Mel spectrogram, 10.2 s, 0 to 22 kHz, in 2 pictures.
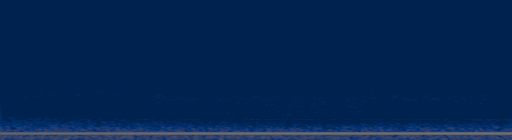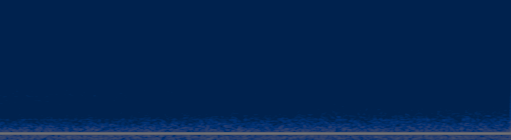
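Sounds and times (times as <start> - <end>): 
simple clear pure tone played into one ear: 0.0 - 10.2
soft hiss: 0.0 - 10.2.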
